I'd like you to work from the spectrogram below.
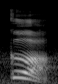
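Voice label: "ge", a measure word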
